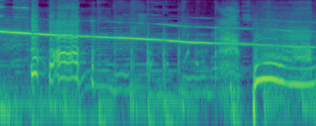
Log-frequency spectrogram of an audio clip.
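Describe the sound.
A falling-bomb whistle: a long, slowly descending tone over busy background noise, ending in a sudden loud burst near the end.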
